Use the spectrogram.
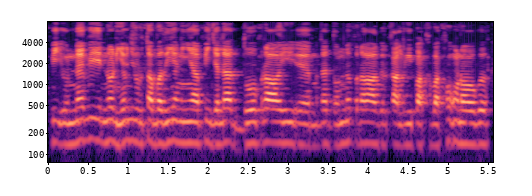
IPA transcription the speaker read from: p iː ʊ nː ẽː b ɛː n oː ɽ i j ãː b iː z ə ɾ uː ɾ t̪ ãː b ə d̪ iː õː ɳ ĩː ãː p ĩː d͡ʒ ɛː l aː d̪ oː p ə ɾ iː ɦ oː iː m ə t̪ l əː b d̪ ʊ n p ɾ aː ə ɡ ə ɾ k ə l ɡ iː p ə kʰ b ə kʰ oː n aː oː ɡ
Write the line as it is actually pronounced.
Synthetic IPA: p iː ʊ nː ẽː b iː n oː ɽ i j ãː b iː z ə ɾ uː ɾ t̪ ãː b ə d̪ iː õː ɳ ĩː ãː p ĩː d͡ʒ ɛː l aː d̪ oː p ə ɾ aː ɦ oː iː m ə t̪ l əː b d̪ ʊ n p ɾ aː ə ɡ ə ɾ k ə l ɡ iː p ə kʰ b ə kʰ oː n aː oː ɡ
